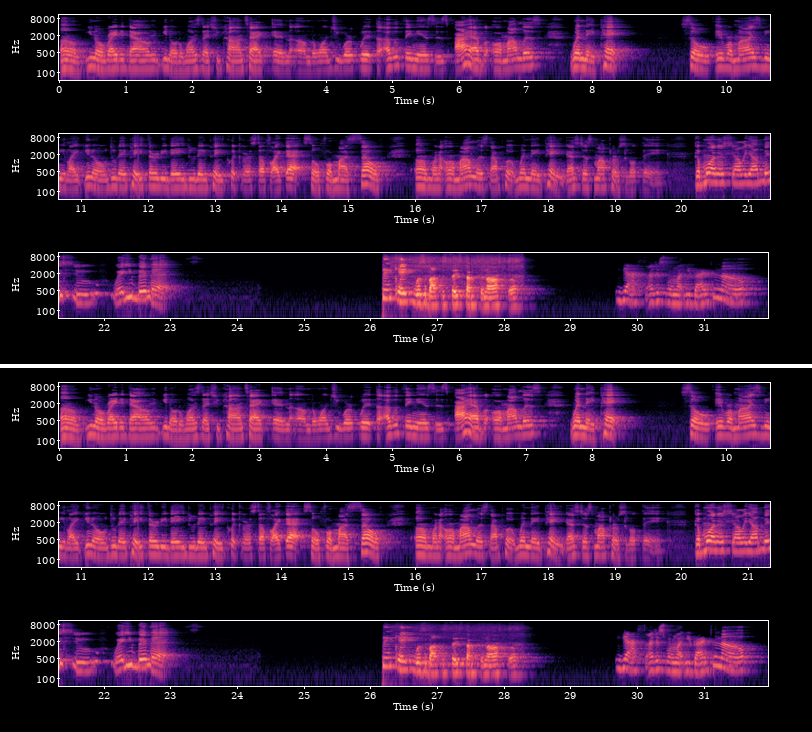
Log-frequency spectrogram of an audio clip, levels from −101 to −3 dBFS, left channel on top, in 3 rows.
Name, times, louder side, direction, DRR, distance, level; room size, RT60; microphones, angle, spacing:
voice 1, 0.0-8.4 9.5-19.7 20.2-23.0, right 1 dB, 10° right, 0.4 m, -34 dB
voice 2, 26.2-28.3, left 6 dB, 70° left, 0.5 m, -26 dB
voice 3, 29.7-31.6, right 4 dB, 60° right, 0.8 m, -36 dB
12.0 x 7.4 x 5.4 m
head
